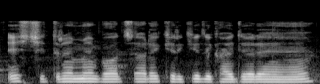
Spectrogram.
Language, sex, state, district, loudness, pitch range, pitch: Hindi, male, Assam, Kamrup Metropolitan, -15 LUFS, 120-130 Hz, 125 Hz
